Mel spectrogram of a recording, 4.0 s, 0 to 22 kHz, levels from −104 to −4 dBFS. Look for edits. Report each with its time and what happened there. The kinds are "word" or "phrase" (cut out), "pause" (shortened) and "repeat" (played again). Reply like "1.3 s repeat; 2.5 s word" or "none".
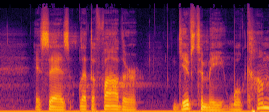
1.2 s word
